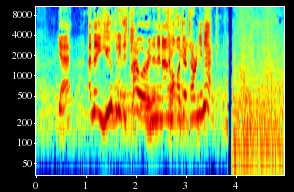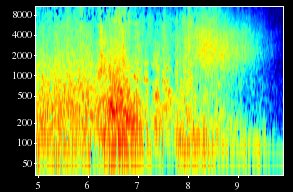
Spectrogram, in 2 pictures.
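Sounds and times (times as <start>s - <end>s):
deep fiery rumble: 3.9s - 9.9s
lion roar: 6.1s - 8.1s.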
